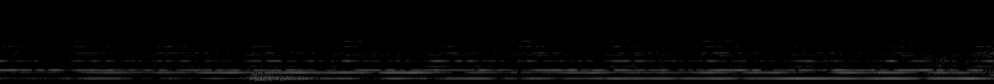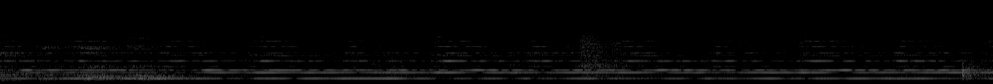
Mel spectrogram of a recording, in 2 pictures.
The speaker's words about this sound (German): In Erinnerung an sein Leben als Kraftquelle für die Angehörigen entzünde ich ein Licht an der Auferstehungskerze und wir hören die Glocke unserer Stadtkirche.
